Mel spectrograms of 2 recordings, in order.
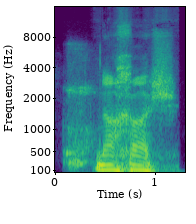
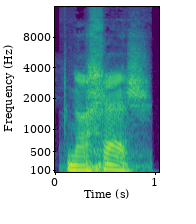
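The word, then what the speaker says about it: נחש: Nachash.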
